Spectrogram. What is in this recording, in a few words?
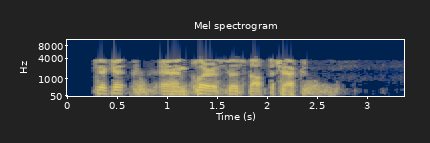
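Incident Tac 3, Scanner audio recording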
